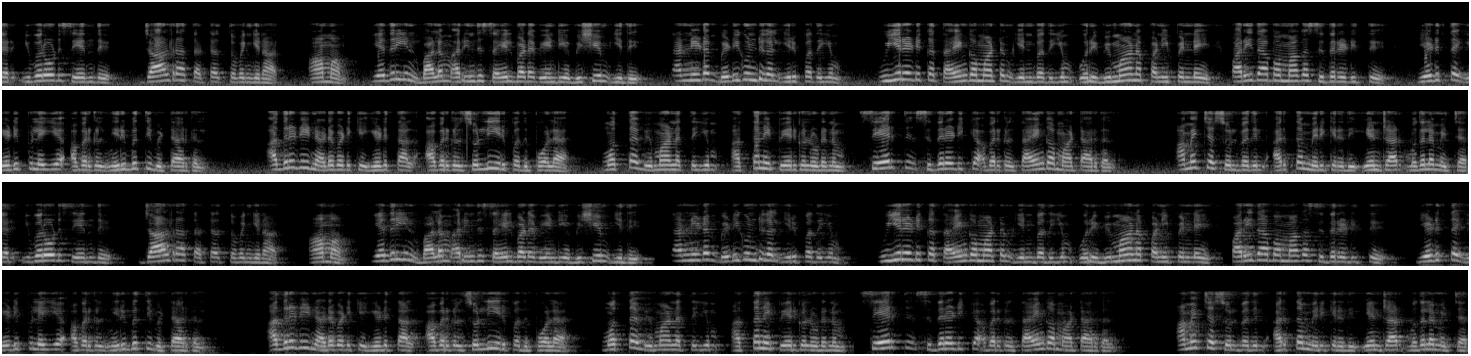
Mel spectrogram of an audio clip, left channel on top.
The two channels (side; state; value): left; noise; rumble, 24 dB below the sound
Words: இவரோடு சேர்ந்து ஜால்ரா தட்ட துவங்கினார். ஆமாம், எதிரியின் பலம் அறிந்து செயல்பட வேண்டிய விஷயம் இது. தன்னிடம் வெடிகுண்டுகள் இருப்பதையும் உயிரெடுக்க தயங்க மாட்டோம் என்பதையும் ஒரு விமான பணிப்பெண்ணை பரிதாபமாக சிதறடித்து எடுத்த எடுப்பிலேயே அவர்கள் நிரூபித்து விட்டார்கள். அதிரடி நடவடிக்கை எடுத்தால் அவர்கள் சொல்லியிருப்பது போல மொத்த விமானத்தையும் அத்தனை பேர்களுடனும் சேர்த்து சிதறடிக்க அவர்கள் தயங்க மாட்டார்கள். அமைச்சர் சொல்வதில் அர்த்தம் இருக்கிறது என்றார்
